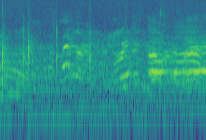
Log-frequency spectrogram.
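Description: Overlapping shouts and calls from soccer players and spectators across an outdoor pitch, with one long held shout about a second and a half in.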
